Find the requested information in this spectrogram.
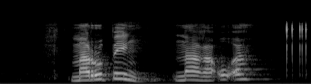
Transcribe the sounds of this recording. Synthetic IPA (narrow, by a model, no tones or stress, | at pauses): marʊpʼeŋ̩naɣaʔʊʔa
